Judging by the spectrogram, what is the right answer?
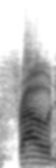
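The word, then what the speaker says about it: Froude: but from his disciple Fraud, also a great historian. To add to the fun, Fraud is pronounced just the way Keanu Reeves says Freud in Bill and Ted's Excellent Adventure.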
